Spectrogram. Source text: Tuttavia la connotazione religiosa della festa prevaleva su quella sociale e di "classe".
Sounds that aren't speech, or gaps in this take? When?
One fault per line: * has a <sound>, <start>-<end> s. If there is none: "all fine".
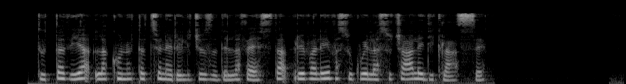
all fine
